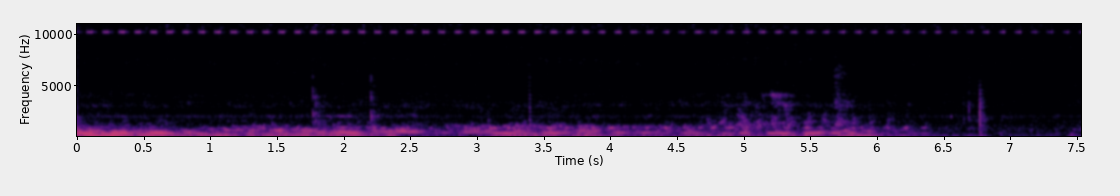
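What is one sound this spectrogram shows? Music plays from a television loudspeaker.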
